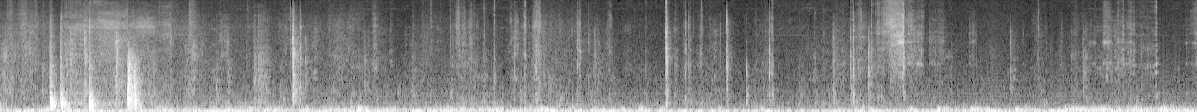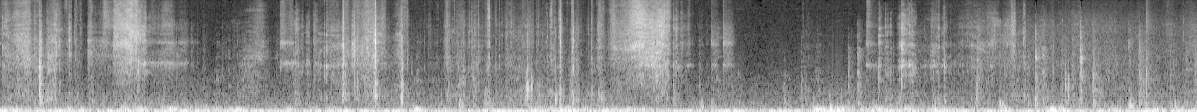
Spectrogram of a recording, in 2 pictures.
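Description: Cards rustle and click as fingers flip through a box of cards.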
